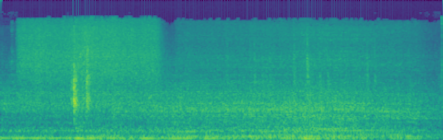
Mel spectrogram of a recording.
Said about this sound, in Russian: Сорокатонный поезд медленно отходит от главного вокзала Праги.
